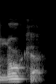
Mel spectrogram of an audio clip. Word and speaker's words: Lorca: Catherine Green says, I really like the Lorca. Am I pronouncing that right?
